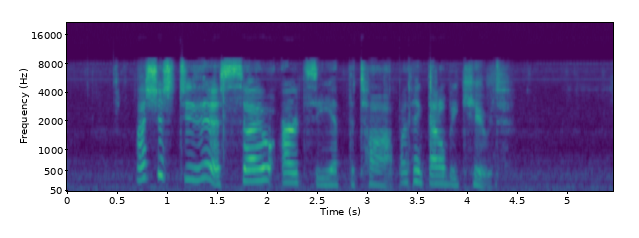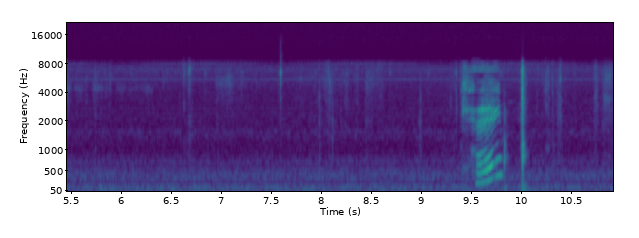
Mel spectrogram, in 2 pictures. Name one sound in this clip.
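A middle-aged woman talks calmly into a close microphone.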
